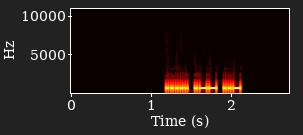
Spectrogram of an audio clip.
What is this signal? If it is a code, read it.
Morse code, heard as a keyed tone, about 40 wpm, 700 Hz. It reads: 5WU
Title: Three Challenging Letter-Number Combinations 40wpm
